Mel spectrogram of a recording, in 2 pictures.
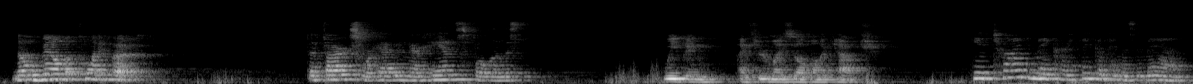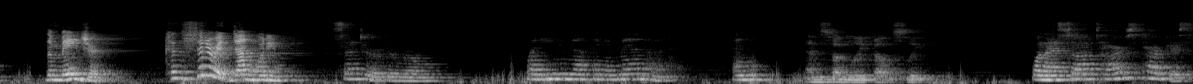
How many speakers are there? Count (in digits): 5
